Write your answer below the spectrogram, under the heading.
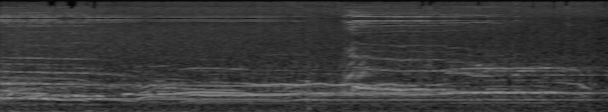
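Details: Short burst of jackal calling: several overlapping wailing howls that slide and waver, with a sharp yelp near the middle, held steadily for a few seconds.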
